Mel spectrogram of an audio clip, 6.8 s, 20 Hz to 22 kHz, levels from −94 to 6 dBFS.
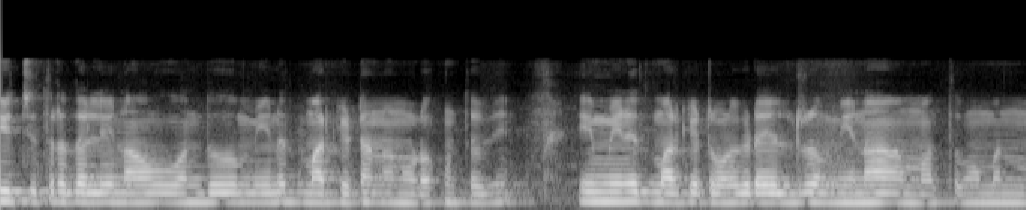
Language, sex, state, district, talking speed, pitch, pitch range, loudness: Kannada, male, Karnataka, Belgaum, 150 wpm, 135 Hz, 130-140 Hz, -17 LUFS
